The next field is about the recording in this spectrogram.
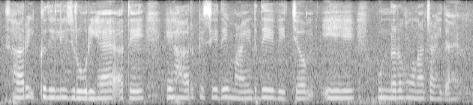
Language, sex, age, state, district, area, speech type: Punjabi, female, 18-30, Punjab, Mansa, rural, spontaneous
